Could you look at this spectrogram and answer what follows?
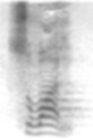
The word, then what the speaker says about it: سوال: ایک تو لفظ سوال ہے یا سوال, تو صحیح تلفظ اس کا یہ کہ سین پر پیش سوال, اور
